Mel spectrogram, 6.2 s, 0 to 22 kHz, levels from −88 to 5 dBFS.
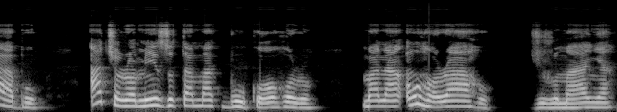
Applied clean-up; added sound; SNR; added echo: none; none; none; none.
